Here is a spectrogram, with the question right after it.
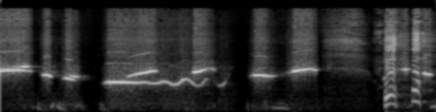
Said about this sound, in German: Gibt ja Leute, die können nicht pfeifen. Könnt ihr Melodien pfeifen, einigermaßen? Melodien.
